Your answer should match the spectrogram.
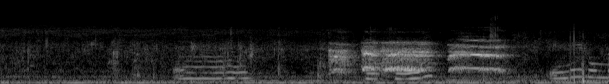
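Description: A rooster crowing once: a loud call of nearly two seconds starting about three seconds in, with a short break before its last part.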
